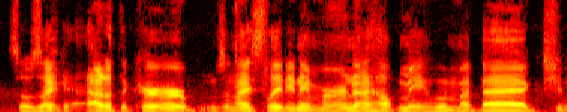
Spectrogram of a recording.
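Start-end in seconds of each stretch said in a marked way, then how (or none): none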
